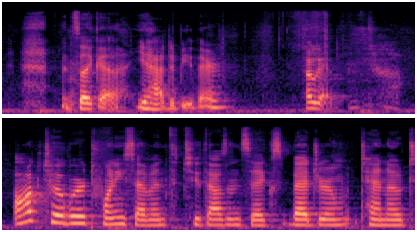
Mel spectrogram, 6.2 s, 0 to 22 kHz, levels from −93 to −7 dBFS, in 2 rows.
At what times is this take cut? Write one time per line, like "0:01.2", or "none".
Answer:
none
